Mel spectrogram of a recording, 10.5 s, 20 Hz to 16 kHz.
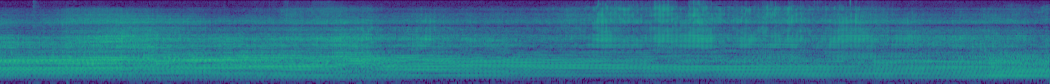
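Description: A de Havilland DHC-2 Beaver floatplane's radial piston engine and propeller, a steady, even drone with a hiss over it.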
